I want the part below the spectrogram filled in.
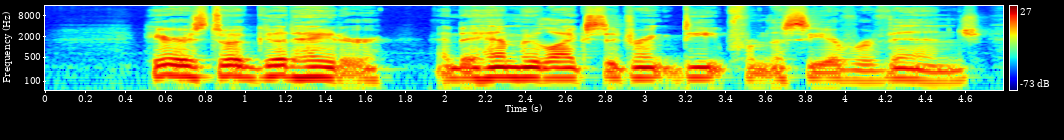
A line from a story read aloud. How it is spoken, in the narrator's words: cried Basil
